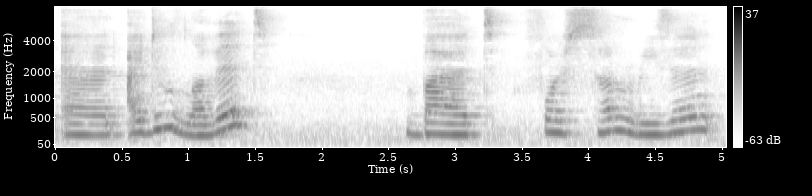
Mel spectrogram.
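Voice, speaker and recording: A woman from Canada, hoarse and raspy from a cold, chatting casually as a beauty vlogger through a makeup tutorial. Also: medium pitch, roomy sound, slight background noise. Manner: chatty, says like and honestly a lot.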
